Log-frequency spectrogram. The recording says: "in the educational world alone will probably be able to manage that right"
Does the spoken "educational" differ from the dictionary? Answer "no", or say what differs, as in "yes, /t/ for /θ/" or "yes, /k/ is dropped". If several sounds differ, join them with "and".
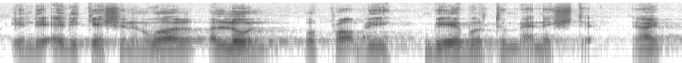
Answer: yes, /n/ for /l/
